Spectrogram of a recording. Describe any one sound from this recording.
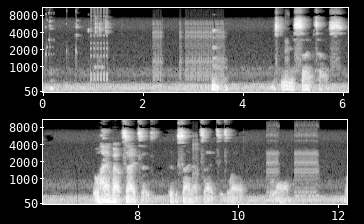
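Short electronic beeps chirp rapidly in bursts, like text ticking onto a display.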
